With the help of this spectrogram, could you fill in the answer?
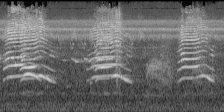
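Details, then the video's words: A displaying, dancing Indian peafowl (peacock) gives three loud, nasal, wailing calls, each under a second and falling at the end, about a second and a half apart, over a faint rural background. "peacock sound with dance"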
